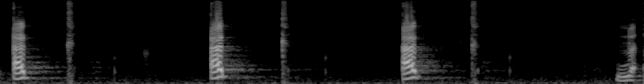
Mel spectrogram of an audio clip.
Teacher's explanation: Jadi begini, kalau kaf sukun ak, ak, ak. Suara habis dulu ak, kemudian lepas lidah dan akan muncul nafas yang keluar. Ak, ak. Jadi salah kalau kemudian kita suara tidak tertahan di kaf ya langsung dikeluarkan nafas, itu salah.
